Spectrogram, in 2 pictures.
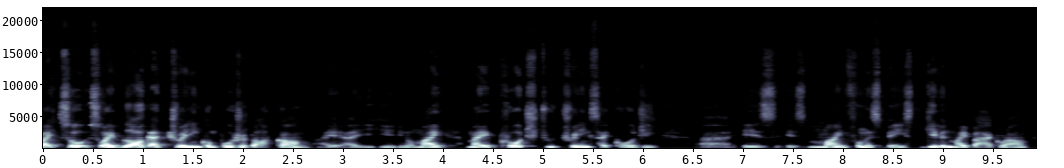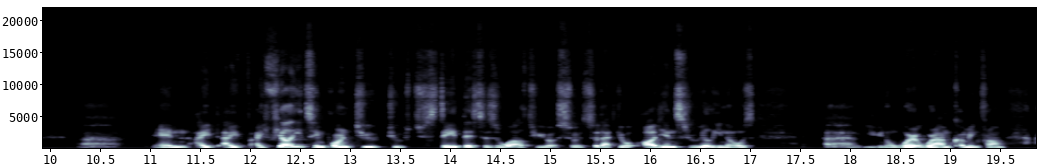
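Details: Adult man with stuttering, formerly severe, now managed with meditation so it is barely audible; stuttering.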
